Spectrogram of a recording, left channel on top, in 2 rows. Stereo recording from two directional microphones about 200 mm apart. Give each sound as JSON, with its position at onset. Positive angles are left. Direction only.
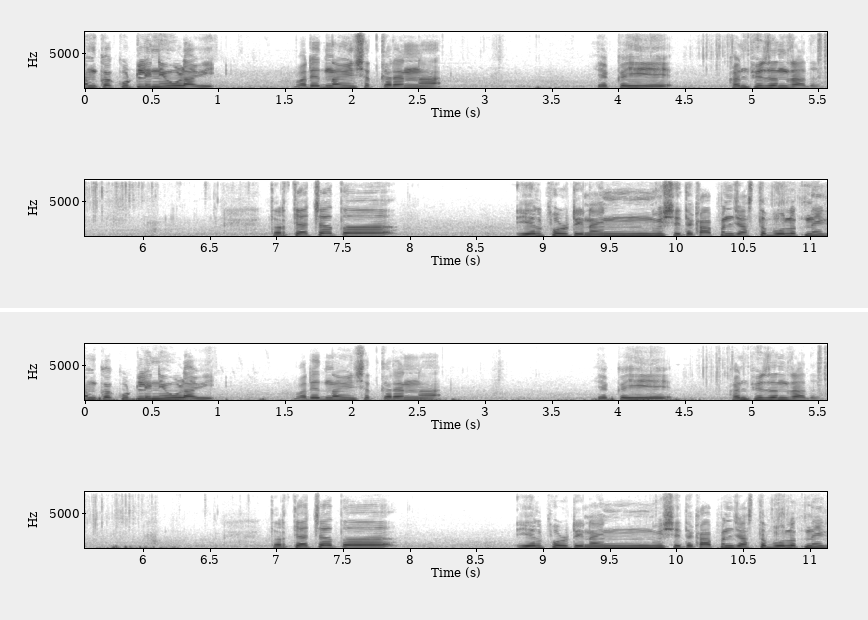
{"t": 0.0, "sound": "speech", "side_deg": -10}
{"t": 3.8, "sound": "speech", "side_deg": -15}
{"t": 6.9, "sound": "speech", "side_deg": -20}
